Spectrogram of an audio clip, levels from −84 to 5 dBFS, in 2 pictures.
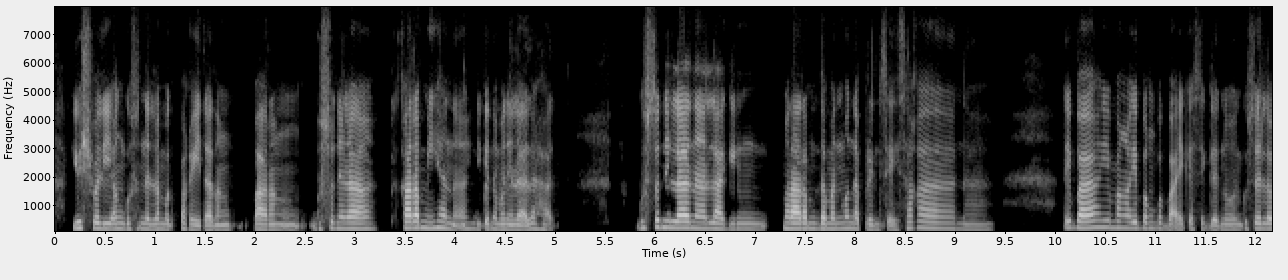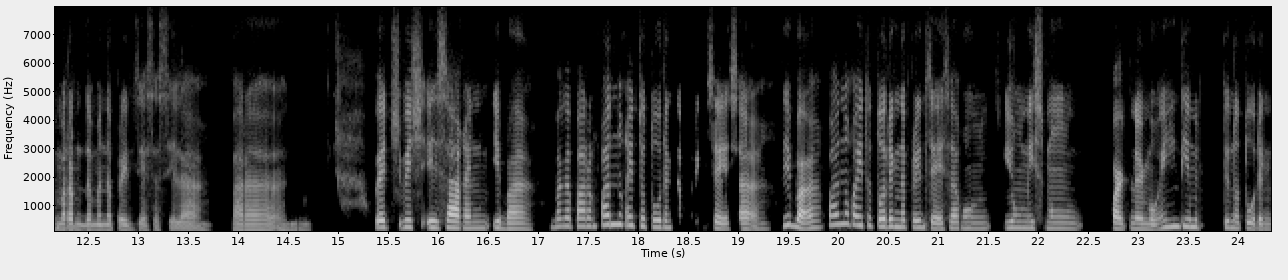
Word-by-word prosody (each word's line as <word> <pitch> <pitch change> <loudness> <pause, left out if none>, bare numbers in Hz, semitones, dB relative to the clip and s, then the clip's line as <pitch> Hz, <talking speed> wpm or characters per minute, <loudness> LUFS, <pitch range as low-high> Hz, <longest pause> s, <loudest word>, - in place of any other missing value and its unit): usually 205 -3 +2
ang 190 0 -1
gusto 195 0 -7
nilang 180 -1 -1
magpakita 165 -3 0
ng 165 0 -3 0.2
parang 175 - +1
gusto 210 -1 -4
nila 200 -1 +4 0.2
karamihan, 220 0 +6
ah, - - -4
hindi 195 -2 -10
ko - - +1
naman 180 -1 -2
nilalahat. 180 - -1 0.8
Gusto 230 +3 0
nila 225 -2 +8
na 210 -1 +4
laging 185 -2 -1 0.2
mararamdaman 195 -1 +5
mo 205 - -1
na 190 - +1
prinsesa 170 +3 -6
ka, 210 -3 -1
na 170 -1 -13 0.8
'di 230 - -2
ba, 225 +1 +7
'yong 245 -1 -5
mga 225 -1 -1
ibang 210 0 -3
babae 205 - -1
kasi 190 - -8
gano'n, 175 +1 -4
gusto 195 -1 -2
nilang 190 -1 0
maramdaman 170 -1 -3
na 165 - -5
prinsesa 165 - -7
sila 85 0 -6 0.3
para 170 0 -4
ano, 170 0 -17 0.6
which, 240 -1 +1
which 250 -1 0
is 230 -1 +1
sa 230 -1 +8
akin 215 0 -3
iba, 195 -5 0 0.2
'baga 275 +3 -3
parang 280 0 -1
paano 340 +3 +2
ka - - 0
ituturing 250 -4 -3
na 225 - -10
prinsesa, 200 -4 -1 0.3
'di 315 - -1
ba? 225 +1 +4
Paano 350 +2 -2
ka 330 - +3
ituturing 270 -3 +1
na 255 - 0
prinsesa 215 -4 -2
kung 205 -1 -8 0.2
'yung 225 0 -3
mismong 205 -2 -6 0.2
partner 195 -2 +2
mo, 175 +4 -3
eh, 250 - -2
hindi 270 -1 -1
mo 255 - -6
itinuturing 210 - -5
200 Hz, 175 wpm, -25 LUFS, 180-230 Hz, 0.8 s, nila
